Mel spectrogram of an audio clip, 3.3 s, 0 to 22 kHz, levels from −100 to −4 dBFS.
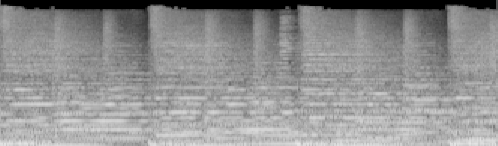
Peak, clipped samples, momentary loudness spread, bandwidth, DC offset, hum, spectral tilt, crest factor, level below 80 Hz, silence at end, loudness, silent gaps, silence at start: -4 dBFS; under 0.1%; 2 LU; 18 kHz; under 0.1%; none; -3.5 dB/octave; 14 dB; -26 dBFS; 0 s; -18 LUFS; none; 0 s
